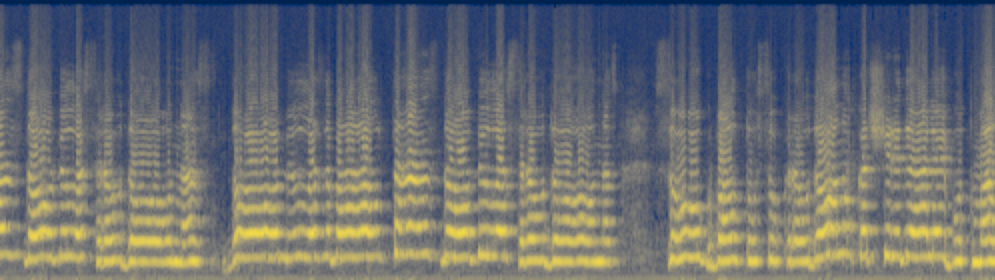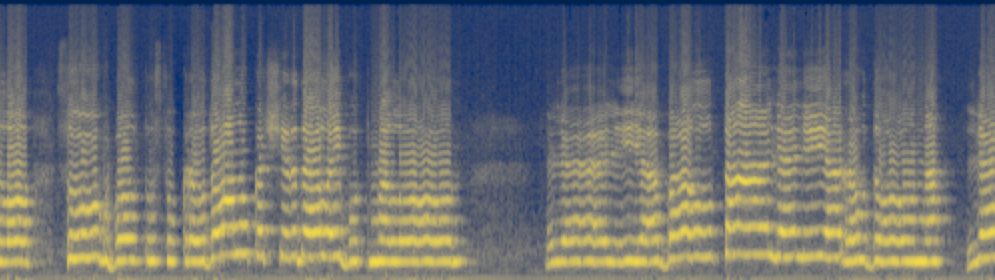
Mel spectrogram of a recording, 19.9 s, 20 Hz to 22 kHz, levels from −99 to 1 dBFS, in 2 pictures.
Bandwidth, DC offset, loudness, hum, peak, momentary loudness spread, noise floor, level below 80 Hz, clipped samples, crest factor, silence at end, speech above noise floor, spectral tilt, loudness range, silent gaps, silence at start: 14 kHz; under 0.1%; -12 LUFS; none; -4 dBFS; 6 LU; -43 dBFS; -42 dBFS; under 0.1%; 8 dB; 0 s; 31 dB; -4 dB/octave; 2 LU; none; 0 s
